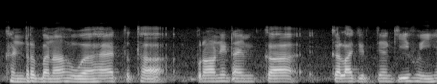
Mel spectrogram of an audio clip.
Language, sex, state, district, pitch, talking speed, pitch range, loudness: Hindi, male, Uttar Pradesh, Lalitpur, 140 Hz, 180 wpm, 135-145 Hz, -16 LUFS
